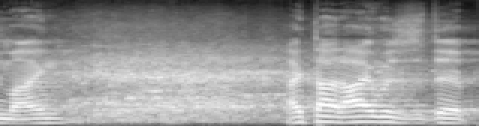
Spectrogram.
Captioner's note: audience laughs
